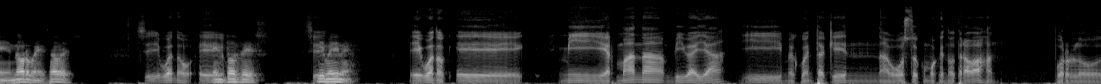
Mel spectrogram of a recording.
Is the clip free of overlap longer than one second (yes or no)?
yes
